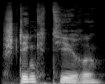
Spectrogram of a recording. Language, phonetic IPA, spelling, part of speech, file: German, [ˈʃtɪŋkˌtiːʁə], Stinktiere, noun, De-Stinktiere.ogg
- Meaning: nominative/accusative/genitive plural of Stinktier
